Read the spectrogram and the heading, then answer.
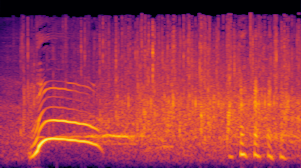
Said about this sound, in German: Wir sind auf einer Reisemesse und damit ihr auch merkt, dass wir ein sehr, sehr liebes Publikum vor uns haben, macht mal alle Lärm.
